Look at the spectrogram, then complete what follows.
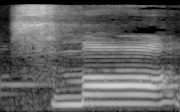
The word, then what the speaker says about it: small: o là gì small small đúng không thường là các bạn phát âm là small nhưng các bạn nuốt của cô Viet âm L âm âm quấy âm L Ok nào và nhớ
